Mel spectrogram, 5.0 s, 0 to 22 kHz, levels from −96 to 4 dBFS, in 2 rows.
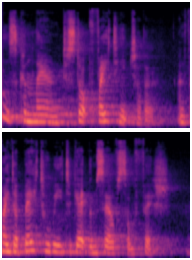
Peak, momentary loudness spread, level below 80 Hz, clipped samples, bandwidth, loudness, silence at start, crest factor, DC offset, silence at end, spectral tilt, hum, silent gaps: -14 dBFS; 12 LU; -86 dBFS; under 0.1%; 16.5 kHz; -30 LUFS; 0 s; 16 dB; under 0.1%; 0 s; -3.5 dB/octave; none; none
